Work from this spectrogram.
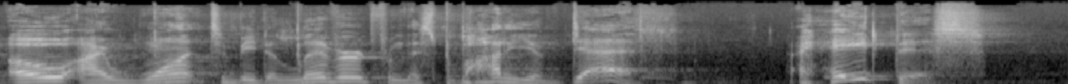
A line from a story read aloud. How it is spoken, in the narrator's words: Like Paul in Romans 7, you groan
